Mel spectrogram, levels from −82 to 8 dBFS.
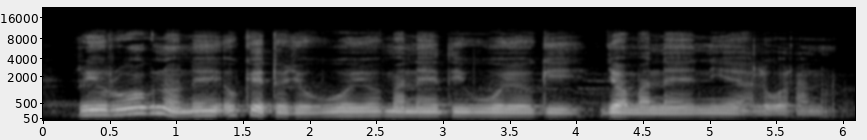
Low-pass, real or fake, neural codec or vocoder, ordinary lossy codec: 10.8 kHz; real; none; none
